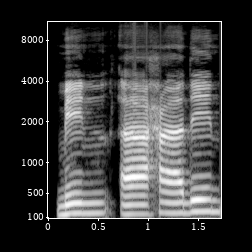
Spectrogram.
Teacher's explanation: نون ساکن کے بعد حمزہ ہے، حروف حلقی ہے، تو نون ساکن پر غنہ نہیں کریں گے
